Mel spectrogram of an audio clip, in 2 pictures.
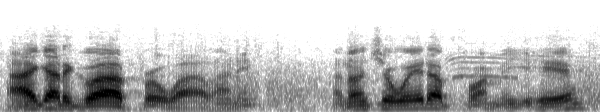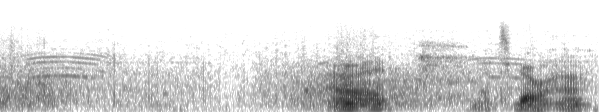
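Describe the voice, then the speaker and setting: An actor in an old-time radio drama playing a weary, earnest former boxer who speaks plainly in short, halting sentences. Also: male voice, lowish voice, animated, highs cut off, close to an everyday voice. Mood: hushed urgency. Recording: noisy vintage radio broadcast recording.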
